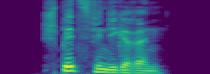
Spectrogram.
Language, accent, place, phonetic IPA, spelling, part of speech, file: German, Germany, Berlin, [ˈʃpɪt͡sˌfɪndɪɡəʁən], spitzfindigeren, adjective, De-spitzfindigeren.ogg
- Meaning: inflection of spitzfindig: 1. strong genitive masculine/neuter singular comparative degree 2. weak/mixed genitive/dative all-gender singular comparative degree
